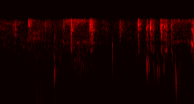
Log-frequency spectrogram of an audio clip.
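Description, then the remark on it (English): Quiet, irregular clicking of keys on a computer keyboard, a rapid patter of short taps in uneven bursts, with no voices. “Oops, wrong keyboard.”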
